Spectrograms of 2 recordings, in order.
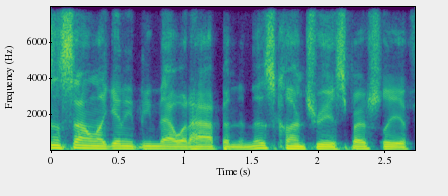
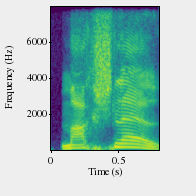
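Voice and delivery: German quote; 4 semitones higher than usual. Retold or imitated. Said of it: "So he probably said".

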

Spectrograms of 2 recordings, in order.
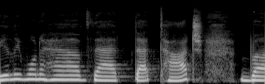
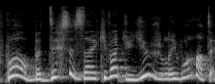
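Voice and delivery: mock defensive reply; 6 semitones higher, faster than usual. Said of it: "You're like".

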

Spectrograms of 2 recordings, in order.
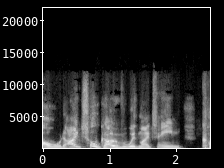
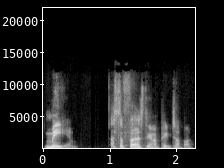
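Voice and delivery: ordinary talk

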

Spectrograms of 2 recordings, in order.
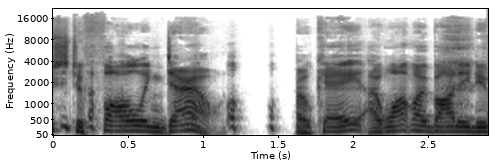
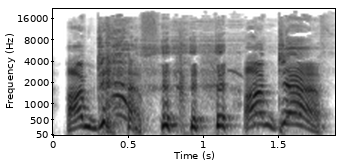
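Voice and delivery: put-on much higher whiny baby voice; big baby mode; slower than usual. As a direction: whine it like a panicked toddler. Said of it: "I went into big baby mode".

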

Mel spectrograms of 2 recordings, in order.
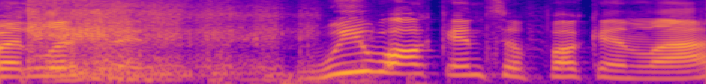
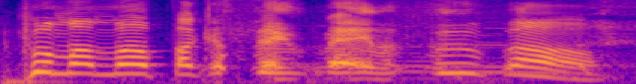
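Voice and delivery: slightly raised, louder mocking friend voice; a lighter hint of her squeaky Mandy; impersonation of Mandy; 5 semitones higher, 3 dB louder than usual. Co-host quoting Mandy's comeback in a lightly raised mocking voice. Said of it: "that was not a good impersonation".

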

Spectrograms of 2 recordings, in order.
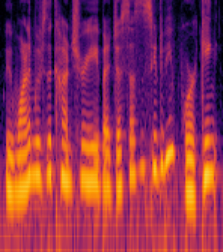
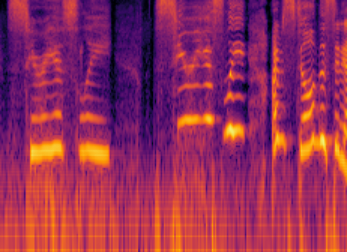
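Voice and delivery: drawn-out high squeal of disbelief, climbing higher; mock exasperated whine; 12 semitones higher, much slower than usual. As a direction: stretch it out high in playful protest. Mock complaint to God about staying.

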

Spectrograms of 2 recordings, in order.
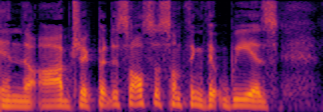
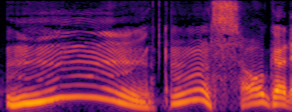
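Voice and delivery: high, exaggerated mm of delight; coaxing parent feeding baby; 7 semitones higher, much slower than usual. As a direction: hum like the food is delicious. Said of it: "you take a spoonful yourself and you go".

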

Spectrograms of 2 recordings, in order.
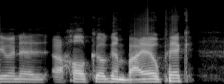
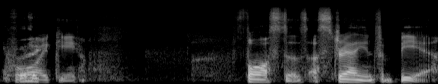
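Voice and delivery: soft, lightly put-on Australian; understated mock Australian slogan; Australian accent; 4 dB quieter than usual. Chiming in with stock catchphrases, light Australian accent.

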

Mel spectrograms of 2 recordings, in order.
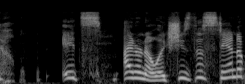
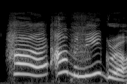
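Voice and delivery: mock chirpy greeting; 12 semitones higher than usual. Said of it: "And she's like".

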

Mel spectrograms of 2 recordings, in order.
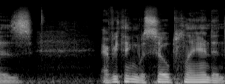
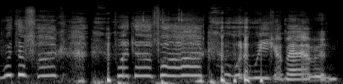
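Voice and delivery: much higher, slow, squeaky put-on voice; eye-patch guy mourning his monkey, high mock whine; mock grieving guy; slower than usual. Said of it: "He's like".

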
